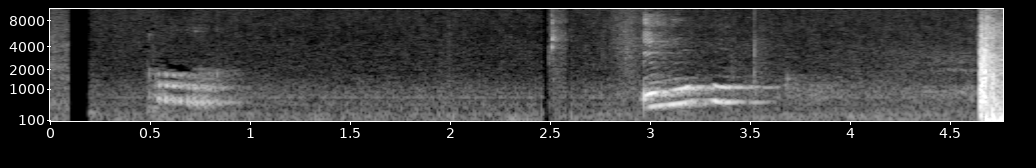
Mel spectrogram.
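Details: Ariel, a young shorthaired Maine Coon cat, meows twice: first a brief falling mew, then a longer call that rises and levels off. A loud thump closes the recording.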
